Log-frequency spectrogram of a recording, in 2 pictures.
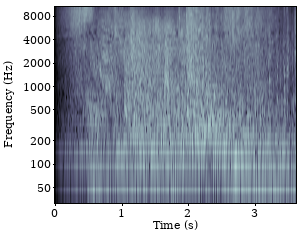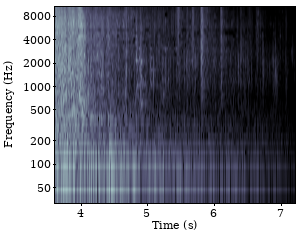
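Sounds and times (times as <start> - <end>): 
house explosion: 0.5 - 5.7.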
